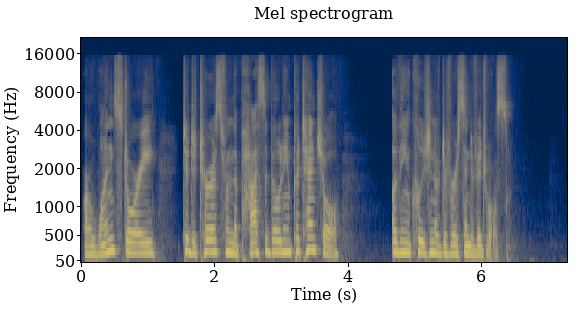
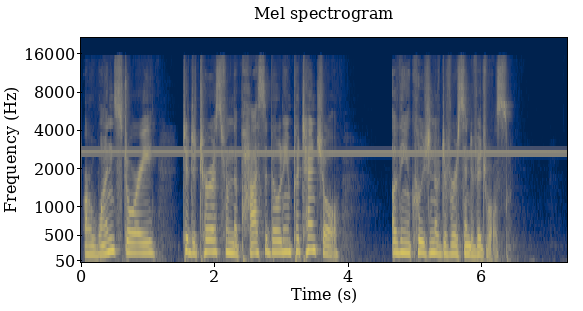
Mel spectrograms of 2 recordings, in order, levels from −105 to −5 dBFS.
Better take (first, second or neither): first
